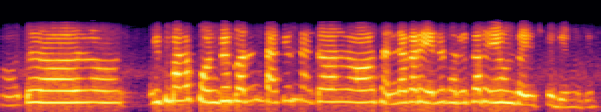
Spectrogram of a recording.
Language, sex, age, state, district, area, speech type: Marathi, female, 18-30, Maharashtra, Amravati, urban, conversation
